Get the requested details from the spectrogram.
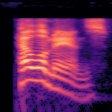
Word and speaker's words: Hellmann's: Hellmann's real mayonnaise. – This Hellemans. is an American company. – I think it's yeah. pronounced Hellmann's.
